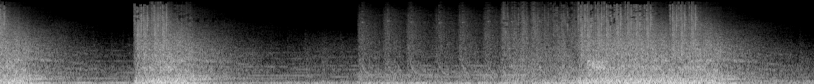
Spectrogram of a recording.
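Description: Rifle gunfire in the video game Mass Effect comes as loud, dense bursts of rapid shots. The bursts repeat across the whole stretch with brief lulls, and booming impacts come between them.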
